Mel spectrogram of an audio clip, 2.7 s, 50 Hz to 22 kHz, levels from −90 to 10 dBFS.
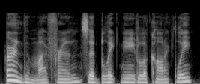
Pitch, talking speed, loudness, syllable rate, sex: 155 Hz, 155 wpm, -19 LUFS, 5.3 syllables/s, female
